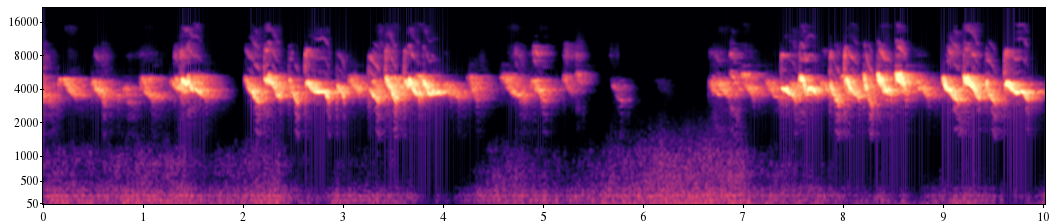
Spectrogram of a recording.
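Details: High, rapid chattering song from a caged oriental white-eye, the 'buka sing raja' style, during cold rainy weather: two long bursts of twittering chirps separated by a pause of about two seconds, with a faint low hum beneath.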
